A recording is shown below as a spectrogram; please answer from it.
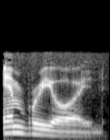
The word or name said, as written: embryoid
